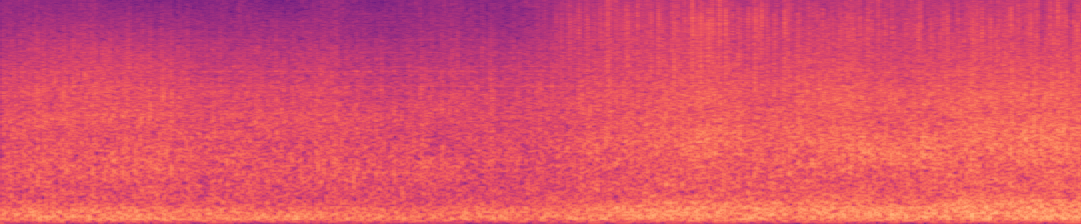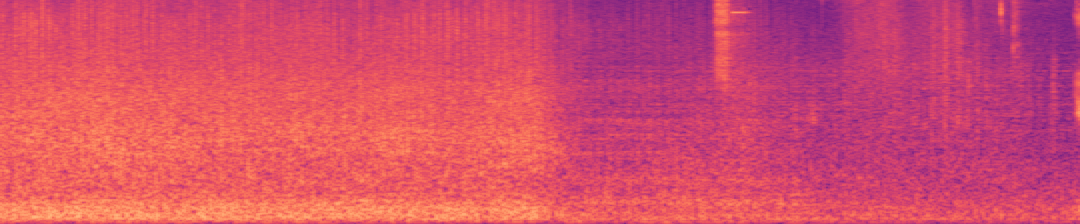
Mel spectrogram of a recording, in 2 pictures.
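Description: Aurora spaceship in the Star Citizen game flying through atmosphere, a loud continuous roaring engine rush that swells in the middle under boost, then drops to a lower, steadier drone.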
